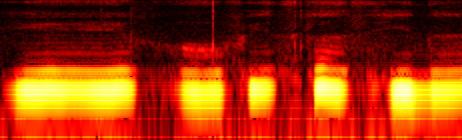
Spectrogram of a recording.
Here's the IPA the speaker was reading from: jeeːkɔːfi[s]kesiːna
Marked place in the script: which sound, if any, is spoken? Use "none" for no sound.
s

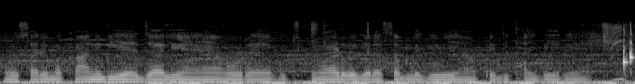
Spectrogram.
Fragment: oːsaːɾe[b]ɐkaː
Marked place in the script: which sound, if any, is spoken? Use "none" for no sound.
m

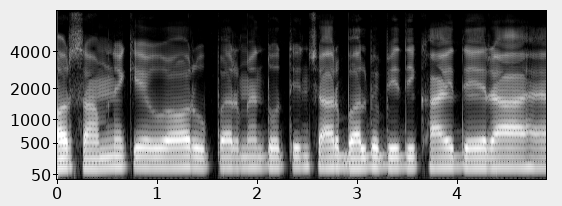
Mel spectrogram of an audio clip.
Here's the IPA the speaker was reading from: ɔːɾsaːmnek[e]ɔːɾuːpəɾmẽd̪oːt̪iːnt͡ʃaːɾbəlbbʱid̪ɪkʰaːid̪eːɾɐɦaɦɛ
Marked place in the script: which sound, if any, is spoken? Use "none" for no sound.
e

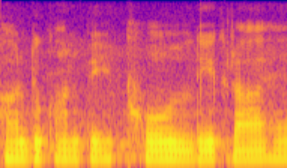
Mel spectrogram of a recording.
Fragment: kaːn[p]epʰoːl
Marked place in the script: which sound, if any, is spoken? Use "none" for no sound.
p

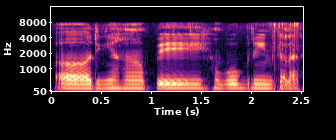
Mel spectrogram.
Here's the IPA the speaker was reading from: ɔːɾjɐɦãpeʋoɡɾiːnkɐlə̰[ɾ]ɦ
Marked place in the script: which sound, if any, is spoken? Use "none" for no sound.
ɾ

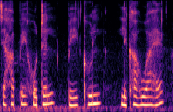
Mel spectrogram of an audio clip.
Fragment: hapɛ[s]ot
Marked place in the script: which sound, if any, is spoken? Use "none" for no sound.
h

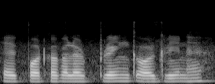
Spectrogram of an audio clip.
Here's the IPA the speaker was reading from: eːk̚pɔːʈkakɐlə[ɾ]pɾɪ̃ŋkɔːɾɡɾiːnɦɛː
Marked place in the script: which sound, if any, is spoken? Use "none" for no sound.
ɾ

